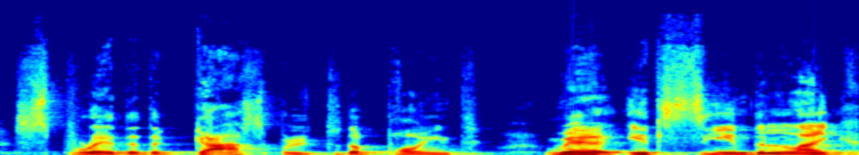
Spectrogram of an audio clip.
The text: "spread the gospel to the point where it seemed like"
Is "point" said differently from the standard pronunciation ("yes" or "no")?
no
